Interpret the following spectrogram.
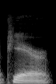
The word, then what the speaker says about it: Pierre: It's pronounced Pierre, we're not French, and stop wasting my time."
